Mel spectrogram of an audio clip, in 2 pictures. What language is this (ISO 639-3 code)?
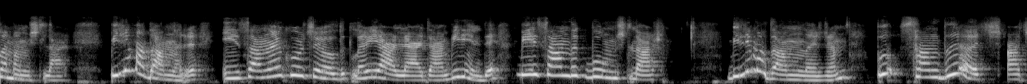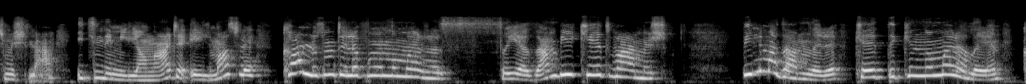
tur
